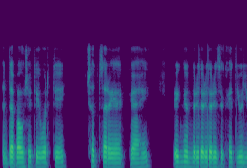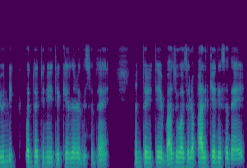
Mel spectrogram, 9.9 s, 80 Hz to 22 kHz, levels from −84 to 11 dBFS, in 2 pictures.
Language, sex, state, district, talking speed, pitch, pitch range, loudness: Marathi, male, Goa, North and South Goa, 115 wpm, 115 Hz, 110-115 Hz, -25 LUFS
